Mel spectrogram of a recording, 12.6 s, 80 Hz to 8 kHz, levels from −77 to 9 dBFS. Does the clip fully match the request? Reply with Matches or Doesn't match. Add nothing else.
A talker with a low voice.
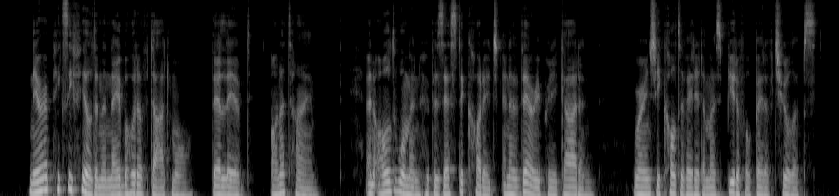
Matches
